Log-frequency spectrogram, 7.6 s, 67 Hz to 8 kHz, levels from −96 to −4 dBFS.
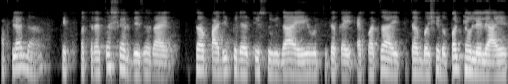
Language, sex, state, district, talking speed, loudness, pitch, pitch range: Marathi, male, Maharashtra, Dhule, 125 wpm, -18 LUFS, 135 Hz, 125-150 Hz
